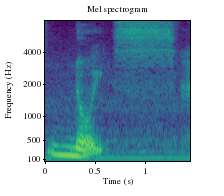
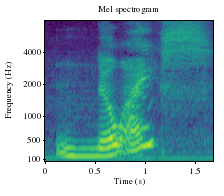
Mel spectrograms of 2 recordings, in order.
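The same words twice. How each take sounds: First: "Noise" run together as one word, soft, rising at the end. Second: "no ice" said as two clear words, no and ice. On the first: Vlogger explaining the show's inside joke, says "Noise" as one soft word. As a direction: blend it into a single quiet "Noise". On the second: Vlogger explaining the show's inside joke, spells out "no ice" as two words. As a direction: split it into "no ice" with a gap between. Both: Shown as a demonstration. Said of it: "inside joke with the whole Noise crew".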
